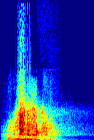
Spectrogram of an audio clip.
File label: Tennis; Sfx Tennis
